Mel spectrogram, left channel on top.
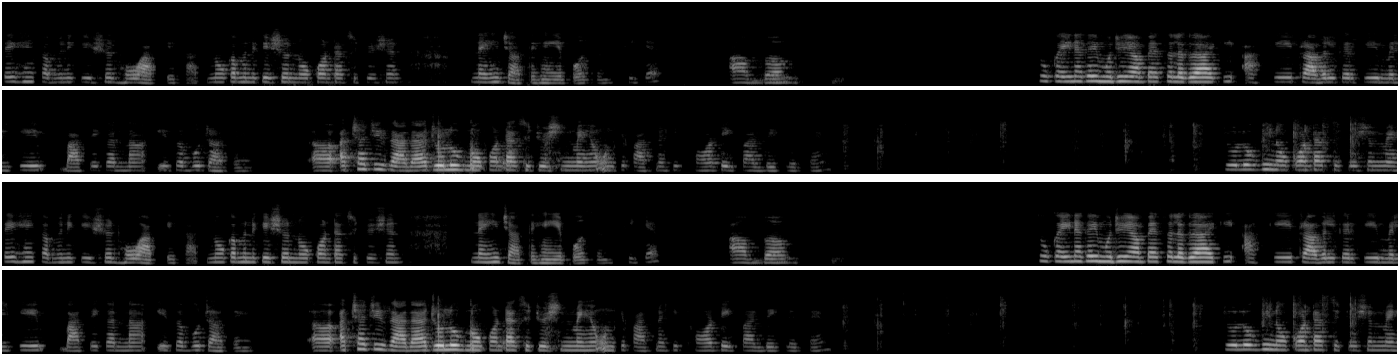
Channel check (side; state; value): both; normal; correlation 0.16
